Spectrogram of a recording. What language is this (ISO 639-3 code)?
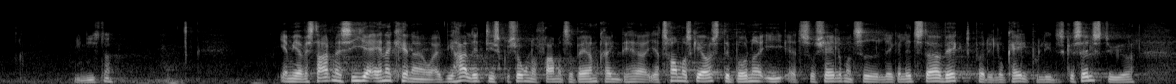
dan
